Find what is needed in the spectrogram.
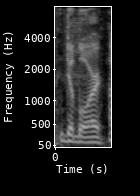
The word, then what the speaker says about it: DeBoer: DeBoer? DeBauer? I don't know how to pronounce that guy's name. – DeBoer.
